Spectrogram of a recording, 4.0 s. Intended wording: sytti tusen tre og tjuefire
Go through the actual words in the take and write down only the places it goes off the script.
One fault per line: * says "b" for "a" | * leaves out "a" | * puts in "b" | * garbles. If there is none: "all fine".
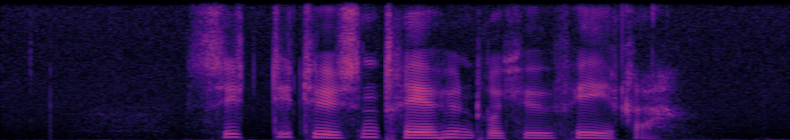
* puts in "hundre"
